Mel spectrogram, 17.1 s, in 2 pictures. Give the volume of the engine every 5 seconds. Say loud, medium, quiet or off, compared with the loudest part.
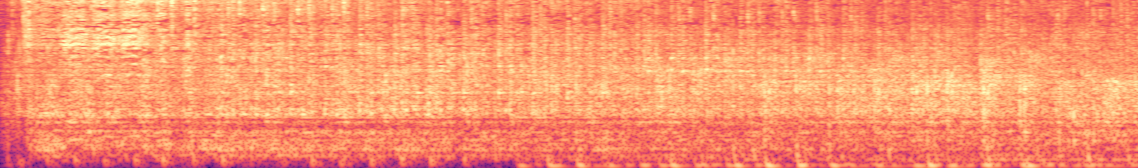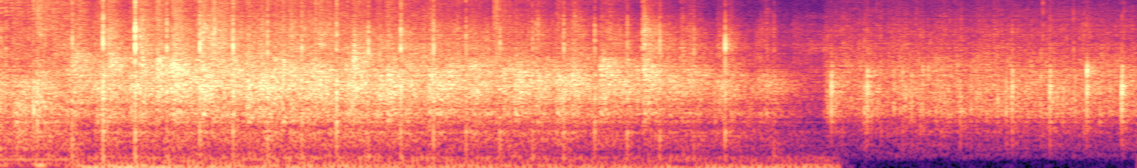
loud, medium, off, off.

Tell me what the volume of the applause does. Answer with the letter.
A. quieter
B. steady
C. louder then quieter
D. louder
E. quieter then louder
C.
